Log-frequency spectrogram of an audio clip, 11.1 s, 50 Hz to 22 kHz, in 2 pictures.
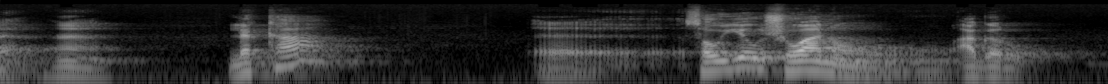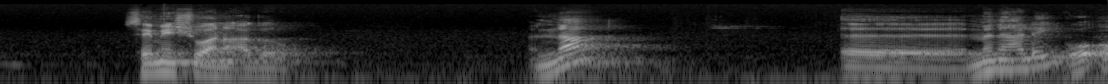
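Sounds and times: man speaking: 0.0s - 0.6s, 1.2s - 1.9s, 2.7s - 5.3s, 6.2s - 7.1s, 8.2s - 8.9s, 9.8s - 11.0s.

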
